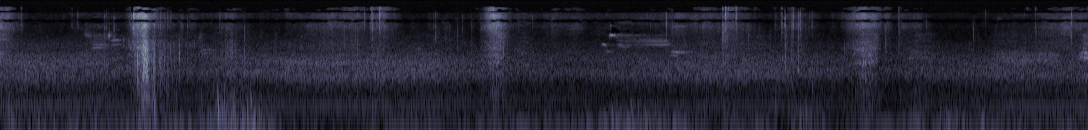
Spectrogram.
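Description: Shovel scooping compost and tipping it into a wheelbarrow: scraping and soft thuds with a few sharp knocks, the loudest a second or two in. A steady low rumble runs underneath.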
